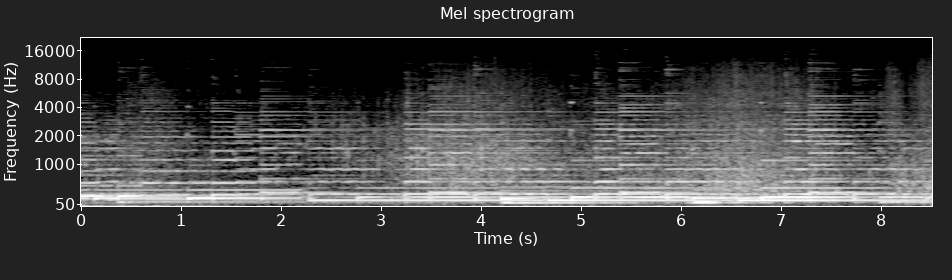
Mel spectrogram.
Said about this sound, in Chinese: 在今天的节目中，主题是海，所以一直我们听到的这个背景乐都有海浪的声音。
